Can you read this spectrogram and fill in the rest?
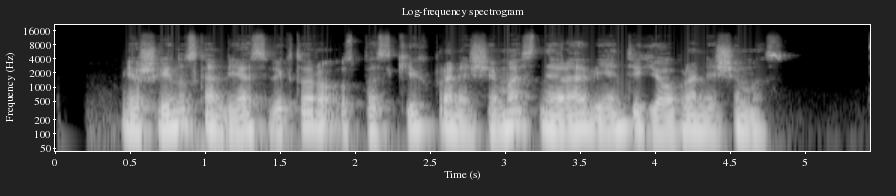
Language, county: Lithuanian, Telšiai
